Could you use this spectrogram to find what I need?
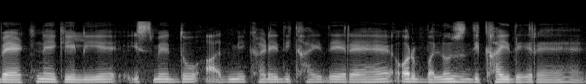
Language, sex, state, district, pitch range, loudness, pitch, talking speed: Hindi, male, Chandigarh, Chandigarh, 115-120 Hz, -20 LUFS, 120 Hz, 185 wpm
